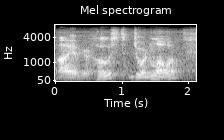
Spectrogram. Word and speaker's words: Loa: I am your host, Jordan Loa. Loa is spelled L-O-A and pronounced Lo-A.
